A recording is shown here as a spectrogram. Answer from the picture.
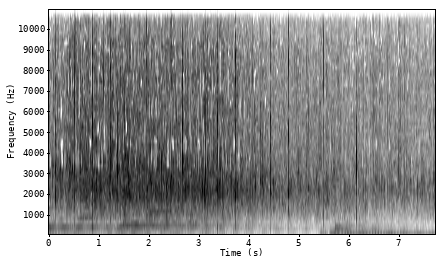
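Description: An audience at Igreja Batista Atitude in Barra da Tijuca applauds the Lord after a prayer in a steady, dense wash of clapping that lasts the whole time, with sustained keyboard chords holding underneath and shifting near the end.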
